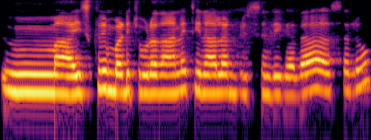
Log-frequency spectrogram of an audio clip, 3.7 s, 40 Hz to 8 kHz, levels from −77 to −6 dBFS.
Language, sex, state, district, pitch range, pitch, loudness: Telugu, female, Telangana, Nalgonda, 235-255 Hz, 240 Hz, -14 LUFS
